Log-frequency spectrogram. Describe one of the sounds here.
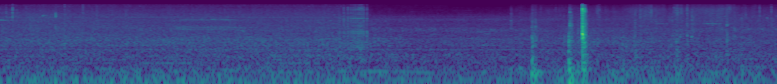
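A car rolls slowly up on gravel and stops.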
